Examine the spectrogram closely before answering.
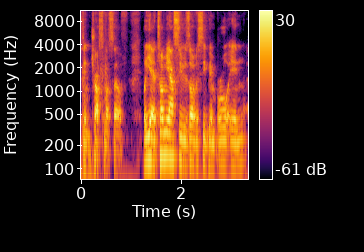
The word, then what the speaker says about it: Tomiyasu: Is it Tomiyasu? Perfect. Sakahiro Okay. Tomiyasu. Okay, there you go. I got it. I just didn't trust myself. But yeah, Tomiyasu has obviously been brought in, as a right back.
